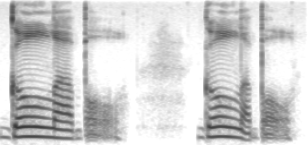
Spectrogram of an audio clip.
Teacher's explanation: And then when you get to bull, my tongue is making the L position before my lips even open for the B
